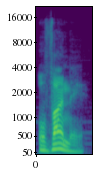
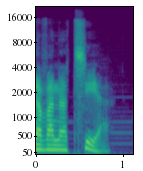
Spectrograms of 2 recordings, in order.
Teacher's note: But then you hear them utter a little v when they say ovane, the sheep, and avanatsia, the ewe. In Greece, those words are supposed to start with a vowel.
